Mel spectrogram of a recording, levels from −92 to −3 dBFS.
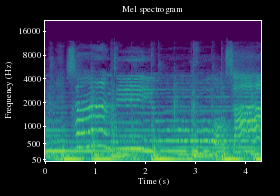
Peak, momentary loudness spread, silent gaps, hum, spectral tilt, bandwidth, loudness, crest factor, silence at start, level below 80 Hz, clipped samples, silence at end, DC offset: -8 dBFS; 2 LU; none; none; -7 dB/octave; 10.5 kHz; -22 LUFS; 12 dB; 0 s; -24 dBFS; under 0.1%; 0 s; under 0.1%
